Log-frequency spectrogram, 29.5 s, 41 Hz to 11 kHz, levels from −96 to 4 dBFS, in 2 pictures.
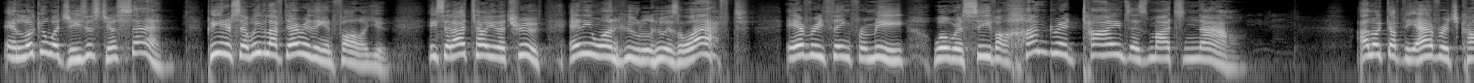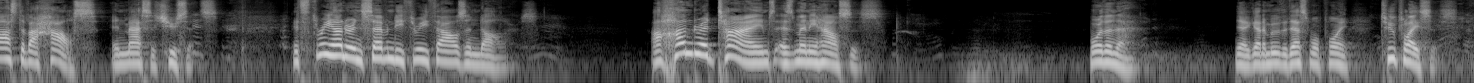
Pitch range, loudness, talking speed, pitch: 150-250 Hz, -20 LUFS, 140 wpm, 200 Hz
